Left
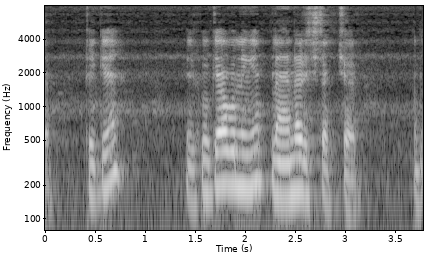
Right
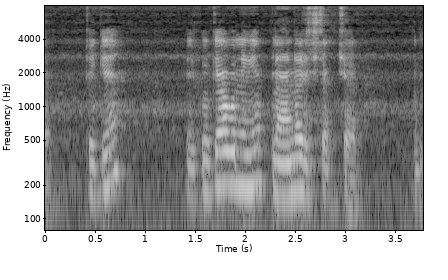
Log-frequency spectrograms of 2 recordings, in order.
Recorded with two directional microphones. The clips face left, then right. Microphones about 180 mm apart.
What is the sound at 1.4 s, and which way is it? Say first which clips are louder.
Speech: left 7 dB; 55° left (ahead or behind).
